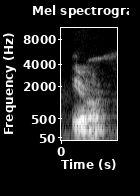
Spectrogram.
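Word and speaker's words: heir: হি left এয়ার, এখন এখানে এইচটা উচ্চারণ হয় না, উচ্চারণটা হয়েছে ই, ইটা একটা ভাওয়েল, ভাওয়েলের আগে কি বসবে, এন বসবে।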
